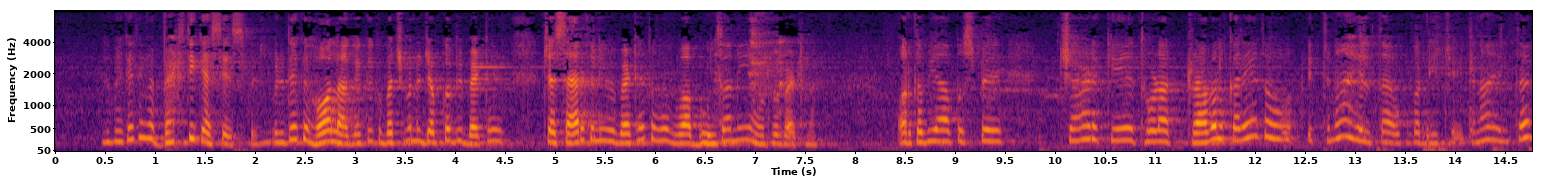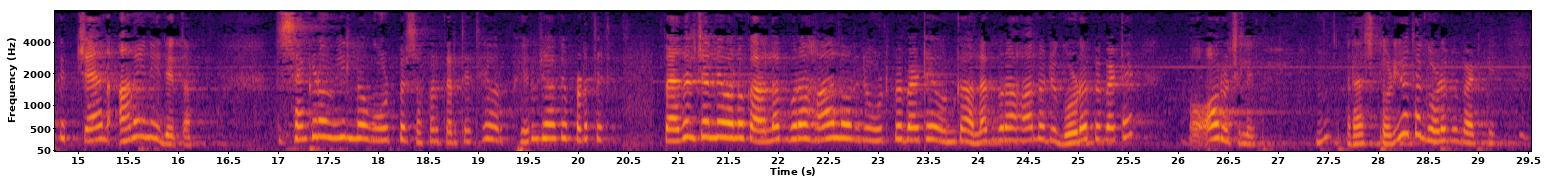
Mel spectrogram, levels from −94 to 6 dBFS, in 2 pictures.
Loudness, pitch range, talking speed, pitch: -23 LUFS, 210-280 Hz, 140 wpm, 245 Hz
